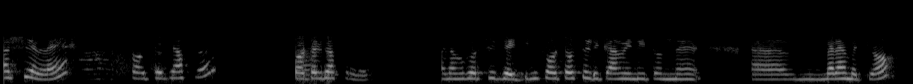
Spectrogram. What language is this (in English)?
Malayalam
